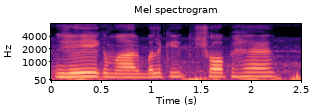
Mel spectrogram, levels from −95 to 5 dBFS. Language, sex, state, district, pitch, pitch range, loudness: Hindi, female, Punjab, Kapurthala, 200 Hz, 190-210 Hz, -16 LUFS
